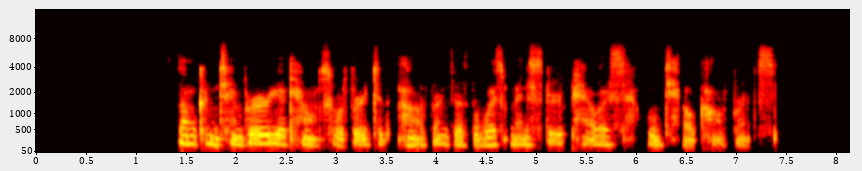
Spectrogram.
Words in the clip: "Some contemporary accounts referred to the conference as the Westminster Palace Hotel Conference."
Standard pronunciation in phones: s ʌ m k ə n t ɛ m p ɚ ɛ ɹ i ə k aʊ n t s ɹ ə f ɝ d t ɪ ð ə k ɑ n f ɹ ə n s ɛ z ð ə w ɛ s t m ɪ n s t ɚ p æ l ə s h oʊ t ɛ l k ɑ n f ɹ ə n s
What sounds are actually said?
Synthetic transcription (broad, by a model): s ʌ m k n t ɛ m p ɚ ɛ ɹ i ə k aʊ n t s ɹ ə f ɝ d t ɪ ð ə k ɑ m f ɹ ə n s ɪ z ð ə w ɛ s t m ɪ n s t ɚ p æ l ə s h oʊ t ɛ l k ɑ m f ɹ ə n s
